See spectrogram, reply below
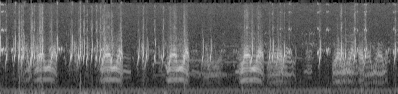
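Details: Female common quail giving double calls, locally called batair ki awaz: rough, nasal bursts repeated about once per second with short pauses between, sharp ticking notes, and a steady low hum underneath.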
